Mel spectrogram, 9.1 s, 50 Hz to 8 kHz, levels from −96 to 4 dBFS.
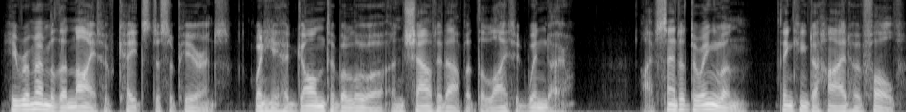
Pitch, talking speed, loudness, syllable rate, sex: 95 Hz, 200 wpm, -17 LUFS, 5.9 syllables/s, male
